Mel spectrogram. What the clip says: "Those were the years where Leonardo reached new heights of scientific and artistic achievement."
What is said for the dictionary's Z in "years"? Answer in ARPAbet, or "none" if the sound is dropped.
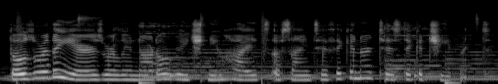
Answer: Z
